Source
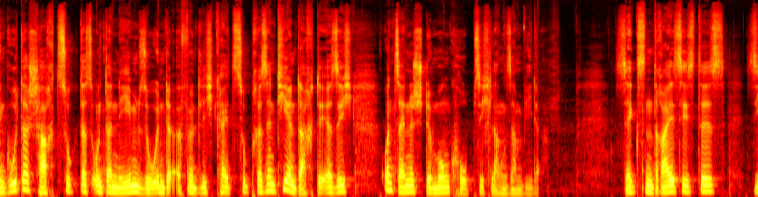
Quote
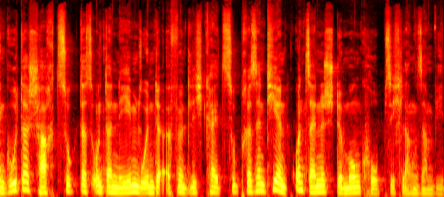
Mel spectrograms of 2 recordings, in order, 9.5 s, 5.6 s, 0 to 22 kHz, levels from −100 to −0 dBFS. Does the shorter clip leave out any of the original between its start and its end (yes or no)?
yes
